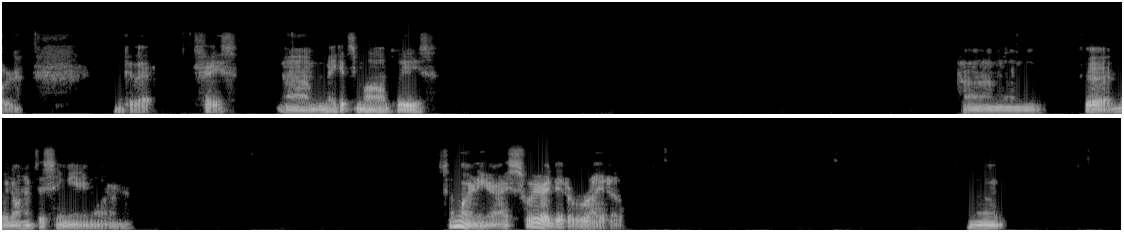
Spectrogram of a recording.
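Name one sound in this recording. A man speaks calmly into a microphone in short bursts.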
